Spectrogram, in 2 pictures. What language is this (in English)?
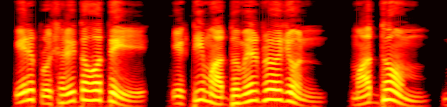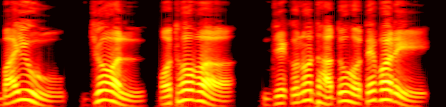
Bangla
